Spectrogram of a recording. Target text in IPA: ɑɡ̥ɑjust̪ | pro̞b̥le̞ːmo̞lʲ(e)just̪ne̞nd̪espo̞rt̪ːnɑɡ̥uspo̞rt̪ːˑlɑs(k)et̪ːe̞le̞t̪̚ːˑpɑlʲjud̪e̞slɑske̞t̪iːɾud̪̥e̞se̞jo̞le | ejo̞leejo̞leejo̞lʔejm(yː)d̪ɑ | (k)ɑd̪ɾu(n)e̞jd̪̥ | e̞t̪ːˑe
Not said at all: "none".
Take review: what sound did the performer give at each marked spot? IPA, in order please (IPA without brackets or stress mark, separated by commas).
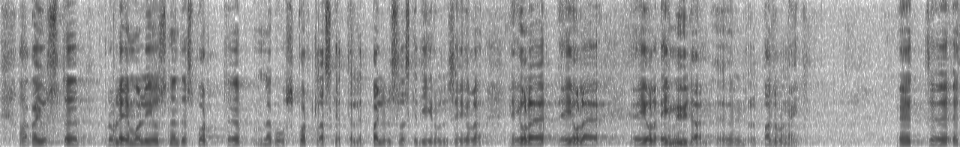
i, k, yː, p, n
